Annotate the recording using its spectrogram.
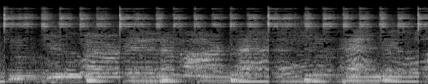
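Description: A live acoustic string band playing, with several voices singing together over a steady strummed beat and a moving bass line.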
